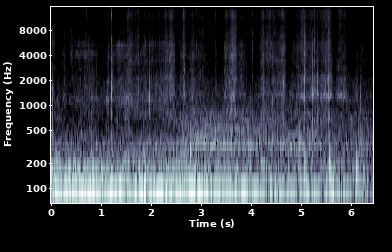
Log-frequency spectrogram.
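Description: Paper feed bag crinkling and rustling in a series of short, irregular crackles as a sheep feeds from it, over a steady low rumble.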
